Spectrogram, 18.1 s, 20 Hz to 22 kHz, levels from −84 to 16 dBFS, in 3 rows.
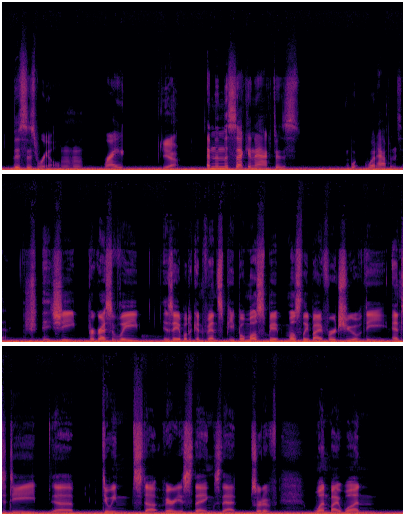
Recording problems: low rumble; noticeable; throughout; 10 dB below the speech

